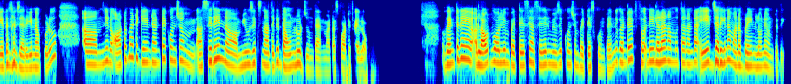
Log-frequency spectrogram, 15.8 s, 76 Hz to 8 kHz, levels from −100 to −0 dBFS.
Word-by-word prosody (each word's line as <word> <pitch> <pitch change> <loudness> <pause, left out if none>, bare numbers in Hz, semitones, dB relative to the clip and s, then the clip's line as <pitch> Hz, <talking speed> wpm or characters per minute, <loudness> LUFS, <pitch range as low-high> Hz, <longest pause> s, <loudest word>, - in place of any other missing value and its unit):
ఏదన్నా 225 +3 -1
జరిగినప్పుడు 190 - -2 0.7
ఆహ్, 225 -1 +4
నేను 275 -3 -1
ఆటోమేటిక్ 315 +3 -1
గేంటంటే 255 +3 -1
కొంచెం 280 -1 -2 0.3
ఆహ్, 205 - -4
సిరిన్ 295 +1 +3 0.3
మ్యూజిక్స్ 230 +3 -3
నా - - +4
దగ్గర 265 +6 0
డౌన్‌లోడ్స్ 200 -1 0
ఉంటాయనమాట 155 -1 -8
స్పాటిఫై‌లో. 165 -3 -5 1.6
వెంటనే 295 +8 +4 0.3
లౌడ్ 235 +4 +8
వాల్యూమ్ 250 -1 0
పెట్టేసి, 215 +2 -2
ఆ - - -2
సిరిన్ 230 +1 -2
మ్యూజిక్ 225 +3 -6
కొంచెం 220 -1 -8
బెట్టేసుకుంటా. 185 -2 -6
ఎందుకంటే, 260 +4 0 0.2
ఫ - - -31 0.2
నేనెలా 270 0 +5
నమ్ముతానంటే 255 -1 -3 0.2
ఏది 250 -2 +3
జరిగినా 255 +2 +4
మన 215 - -1
బ్రైన్‌లోనే 205 -1 -2
ఉంటది. 155 -4 -15
230 Hz, 125 wpm, -23 LUFS, 200-260 Hz, 1.6 s, లౌడ్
